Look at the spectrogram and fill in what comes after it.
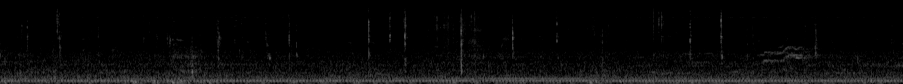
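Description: Crunching and chewing of crisp green star fruit, heard as scattered, irregular sharp clicks over a steady low hum.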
